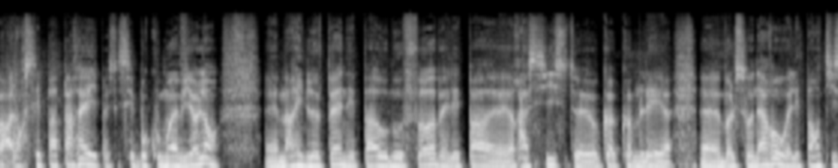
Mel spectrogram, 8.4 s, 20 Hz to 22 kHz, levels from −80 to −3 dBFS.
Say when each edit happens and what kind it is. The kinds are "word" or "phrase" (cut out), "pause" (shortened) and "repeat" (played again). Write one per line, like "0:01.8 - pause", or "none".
0:01.2 - word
